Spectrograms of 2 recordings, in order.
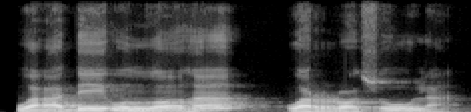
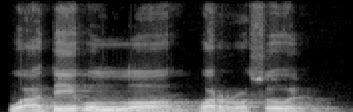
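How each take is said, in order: First: The final short vowels are pronounced on each word. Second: The final short vowels are dropped from each word. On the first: The case ending follows the word before it. The speaker calls it right. "Fathah ya harus fathah" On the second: The reader avoids committing to a case ending. The speaker calls it wrong. "Kan ini diwakaf kabeh"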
